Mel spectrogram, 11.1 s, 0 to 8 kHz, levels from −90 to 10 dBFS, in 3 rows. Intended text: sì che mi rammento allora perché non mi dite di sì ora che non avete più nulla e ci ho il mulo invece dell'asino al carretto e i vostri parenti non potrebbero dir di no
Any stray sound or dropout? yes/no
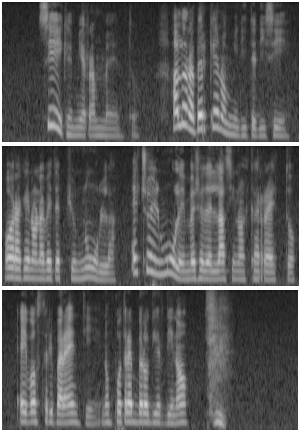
yes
